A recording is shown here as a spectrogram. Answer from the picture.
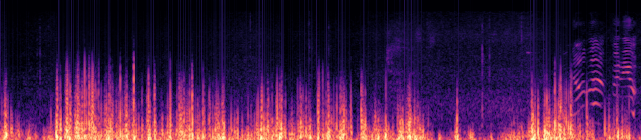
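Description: Wind buffeting a phone's microphone: a loud, gusty rumble that rises and falls, dipping briefly about four to five seconds in.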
